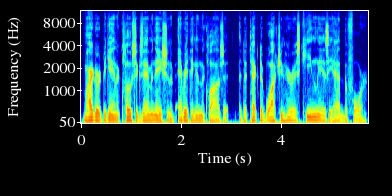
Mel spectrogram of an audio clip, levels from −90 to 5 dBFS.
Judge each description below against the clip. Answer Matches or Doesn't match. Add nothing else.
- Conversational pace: Doesn't match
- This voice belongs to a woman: Doesn't match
